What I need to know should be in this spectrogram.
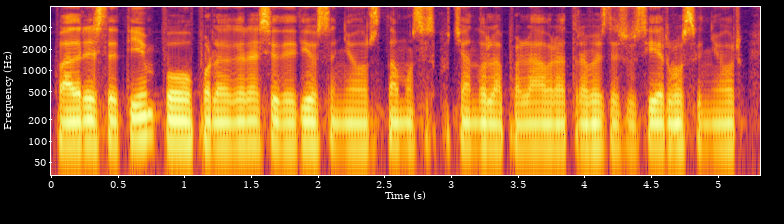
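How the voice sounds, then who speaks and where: A man's voice: sits low, completely flat delivery, fairly quick, a little mellow, smooth, no room sound. A man with a Bolivian Spanish accent leading a spoken prayer, saying "Lord" between every phrase. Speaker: pastor leading prayer service.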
